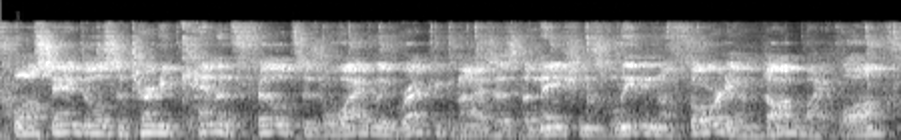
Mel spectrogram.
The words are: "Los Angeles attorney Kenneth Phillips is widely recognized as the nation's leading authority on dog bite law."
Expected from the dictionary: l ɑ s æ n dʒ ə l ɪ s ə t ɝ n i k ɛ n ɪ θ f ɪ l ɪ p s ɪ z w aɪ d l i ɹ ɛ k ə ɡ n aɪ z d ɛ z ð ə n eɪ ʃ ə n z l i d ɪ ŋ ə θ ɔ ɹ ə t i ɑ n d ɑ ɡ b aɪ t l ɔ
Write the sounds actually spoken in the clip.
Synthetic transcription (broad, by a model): l ɑ s æ n dʒ ə l ɪ s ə t ɝ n i k ɛ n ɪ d f ɪ l ɪ p s ɪ z w aɪ d l i ɹ ɛ k ə ɡ n aɪ z d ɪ z ð ə n eɪ ʃ n z l i d ɪ ŋ ə θ ɔ ɹ ə t i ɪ n d ɑ ɡ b aɪ t l ɔ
